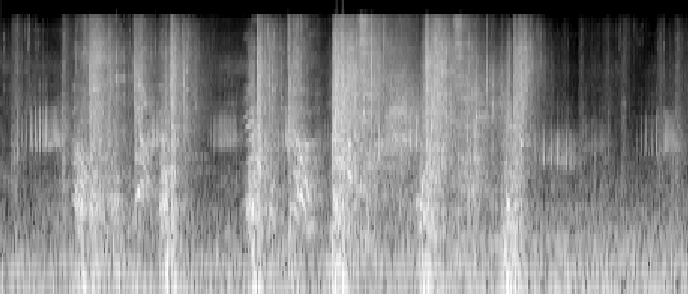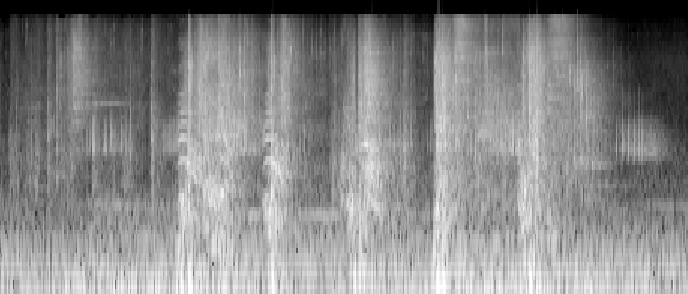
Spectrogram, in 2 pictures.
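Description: Blades clash and strike again and again in a fierce fight.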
